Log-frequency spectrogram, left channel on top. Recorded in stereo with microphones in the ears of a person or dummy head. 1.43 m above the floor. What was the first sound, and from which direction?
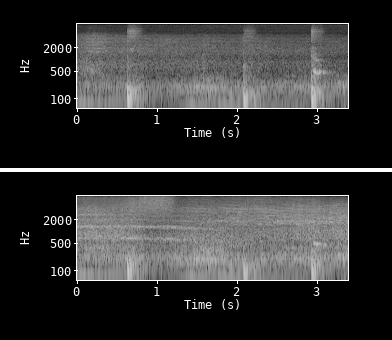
A pop, 25° left (ahead or behind).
